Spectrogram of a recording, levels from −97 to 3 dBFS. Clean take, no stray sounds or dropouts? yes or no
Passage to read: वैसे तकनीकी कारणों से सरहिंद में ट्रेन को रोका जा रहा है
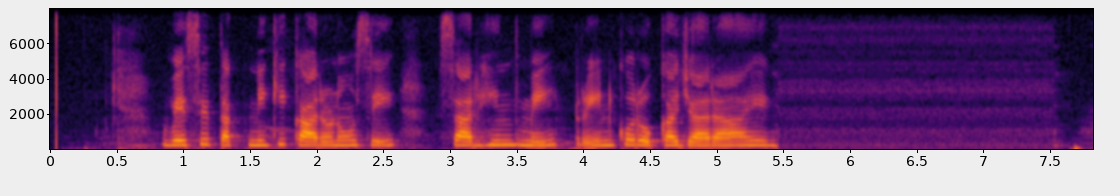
yes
